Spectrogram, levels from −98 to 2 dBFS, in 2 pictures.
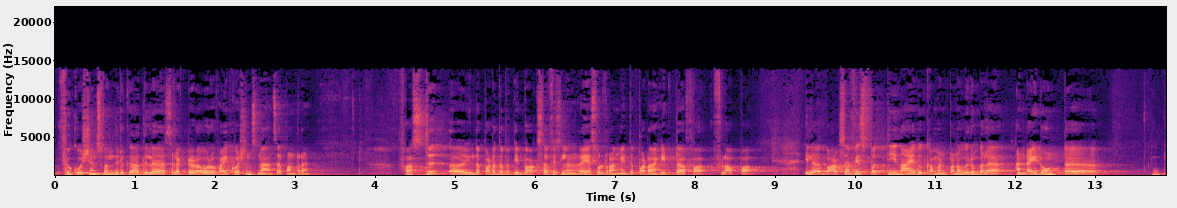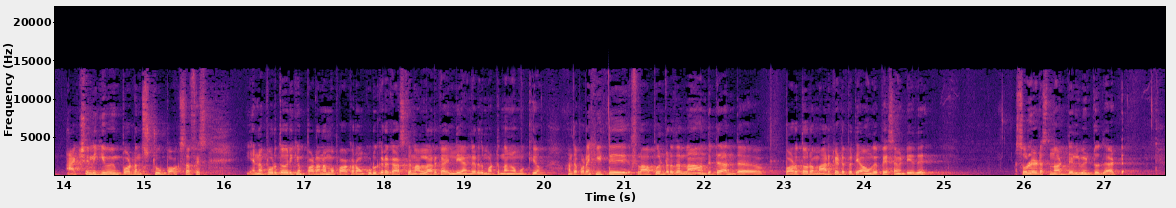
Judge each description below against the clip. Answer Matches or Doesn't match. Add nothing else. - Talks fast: Matches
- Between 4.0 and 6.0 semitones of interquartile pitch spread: Matches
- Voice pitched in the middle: Matches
